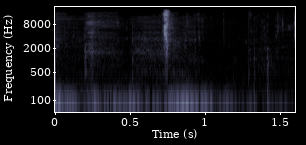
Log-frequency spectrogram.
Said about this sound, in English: It's only the right side of my mouth because I was chewing it on the right side of my mouth.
